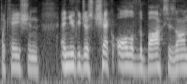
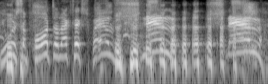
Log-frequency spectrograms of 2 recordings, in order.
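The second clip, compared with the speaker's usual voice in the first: put-on German voice, higher and louder; 12 semitones higher, 6 dB louder than usual. Doing the voice on request from the other speaker: Hitler voice. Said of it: "you wanna do the Hitler voice".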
